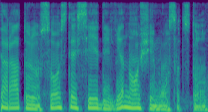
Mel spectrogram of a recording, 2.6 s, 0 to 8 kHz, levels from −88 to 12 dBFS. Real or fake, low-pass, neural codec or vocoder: fake; 7.2 kHz; codec, 16 kHz, 16 kbps, FunCodec, trained on Chinese and English, 50 frames a second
